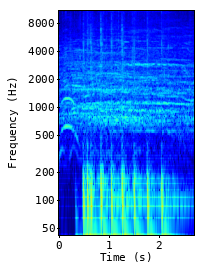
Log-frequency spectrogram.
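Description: Concert audience in Detroit, at the Majestic, cheering and clapping for a band from Colorado, a busy crowd din punctuated by about eight heavy, evenly spaced thumps, like stomps or beats, at a moderate level.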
